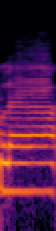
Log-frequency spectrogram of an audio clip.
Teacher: جب لام کھڑا زبر لا بولیں گے تو پتلا کریں گے لام کو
